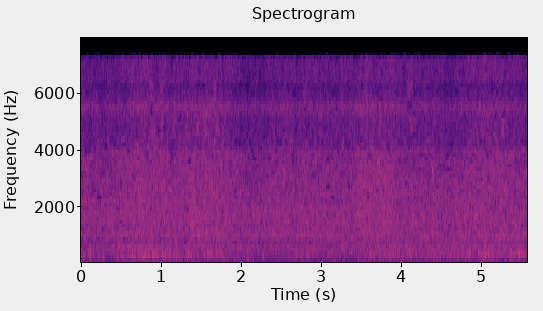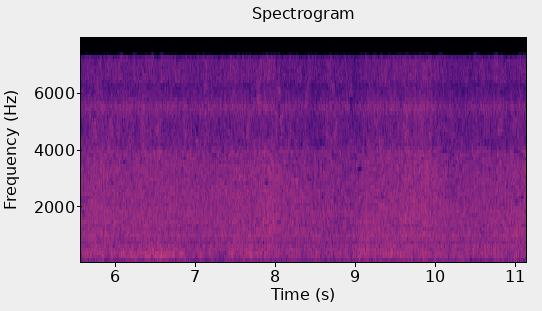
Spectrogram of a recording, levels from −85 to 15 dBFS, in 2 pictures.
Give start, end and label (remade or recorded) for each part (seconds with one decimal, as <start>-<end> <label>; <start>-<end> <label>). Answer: 0.0-3.7 recorded; 3.7-7.4 remade; 7.4-9.2 recorded; 9.2-10.6 remade; 10.6-11.1 recorded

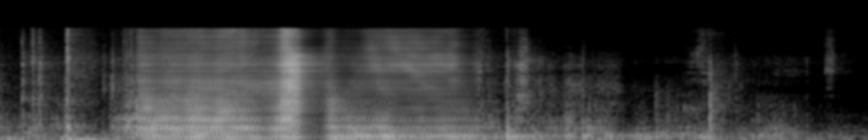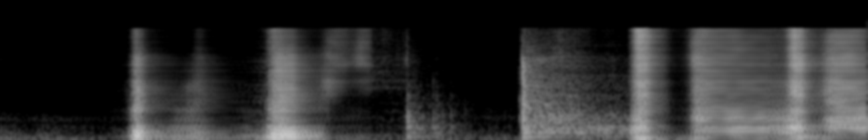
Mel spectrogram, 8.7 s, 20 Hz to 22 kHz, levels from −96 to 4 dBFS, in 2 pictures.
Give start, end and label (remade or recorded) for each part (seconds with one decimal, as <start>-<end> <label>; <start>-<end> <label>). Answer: 0.0-0.7 recorded; 0.7-2.4 remade; 2.4-4.9 recorded; 4.9-6.2 remade; 6.2-7.5 recorded; 7.5-8.7 remade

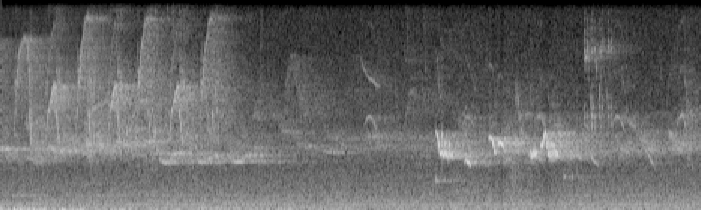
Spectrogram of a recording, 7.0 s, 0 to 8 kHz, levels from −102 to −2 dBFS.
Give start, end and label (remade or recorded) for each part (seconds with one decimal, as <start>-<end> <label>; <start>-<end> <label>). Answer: 0.0-1.1 remade; 1.1-7.0 recorded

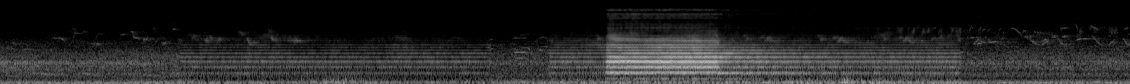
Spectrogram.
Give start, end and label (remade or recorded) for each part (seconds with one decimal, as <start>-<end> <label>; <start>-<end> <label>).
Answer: 0.0-1.8 recorded; 1.8-4.9 remade; 4.9-5.5 recorded; 5.5-9.6 remade; 9.6-11.3 recorded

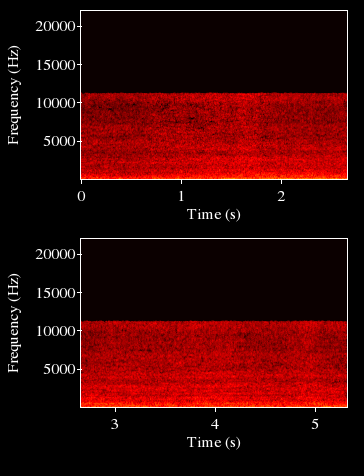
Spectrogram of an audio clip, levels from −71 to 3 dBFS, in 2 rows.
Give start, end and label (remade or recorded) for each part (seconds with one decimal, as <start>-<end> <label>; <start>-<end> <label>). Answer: 0.0-0.7 remade; 0.7-1.9 recorded; 1.9-5.3 remade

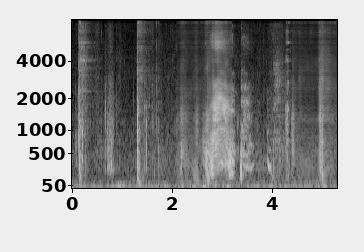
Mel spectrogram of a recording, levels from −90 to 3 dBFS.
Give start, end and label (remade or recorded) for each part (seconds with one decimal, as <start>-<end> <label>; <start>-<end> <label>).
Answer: 0.0-2.1 recorded; 2.1-3.2 remade; 3.2-4.4 recorded; 4.4-5.3 remade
